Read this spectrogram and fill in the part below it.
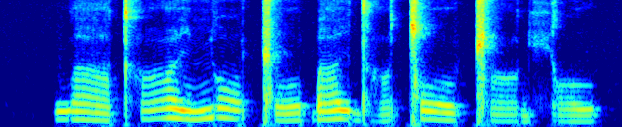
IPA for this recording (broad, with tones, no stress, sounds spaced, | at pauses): w aː˧˩ kʰ ɑː˧˥˧ i̯ ɲ ɔː˥˨ ǁ o˩˧ ɓ a˧˥˧ i̯ dʱ ɑ˩˧ ǀ oː˧˩ u̯ ǁ ɑː˩ ɡ ç ɔ˩ u̯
